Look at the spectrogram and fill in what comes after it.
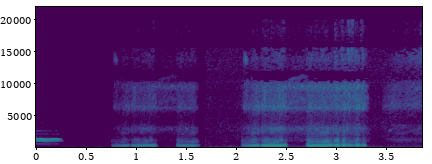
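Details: Sleeping short-legged Munchkin cat snoring as loudly as a middle-aged man: four low, buzzy, rattling snores of uneven length, each a wavering harmonic drone, with a brief high chime-like tone just before the first one.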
